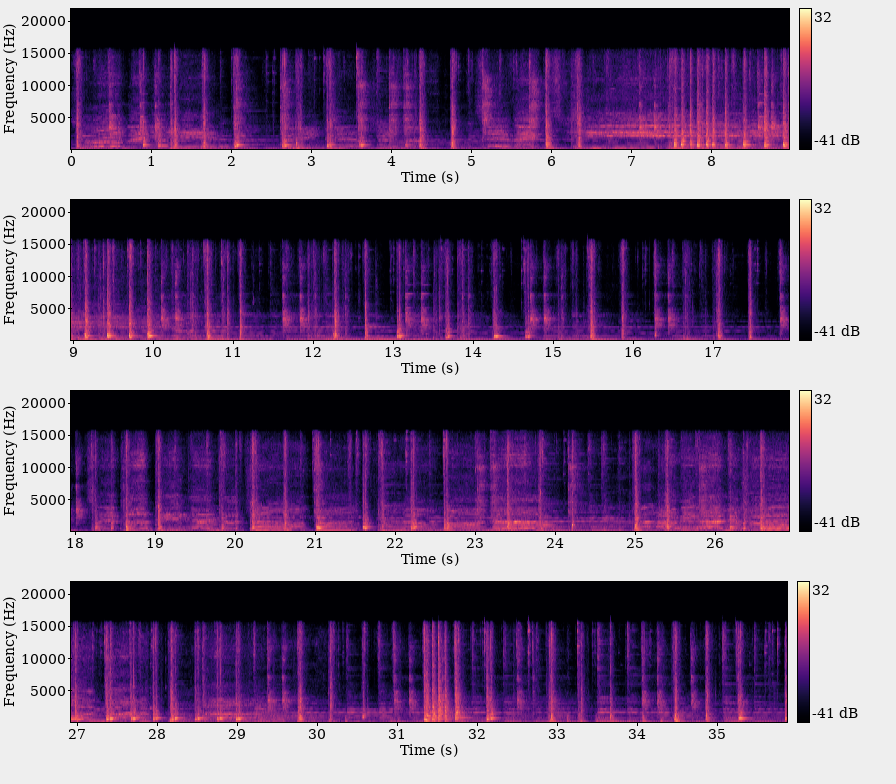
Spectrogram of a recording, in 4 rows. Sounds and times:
Music: 0:00.0 - 0:35.8.

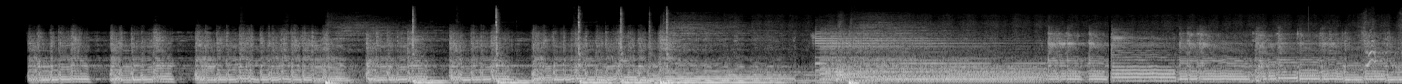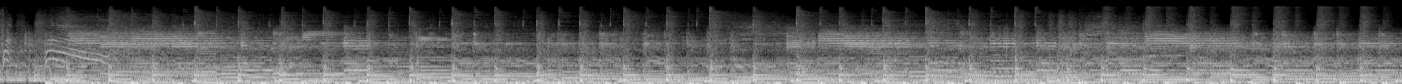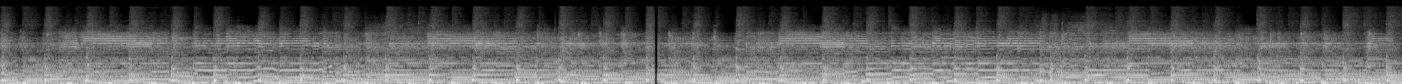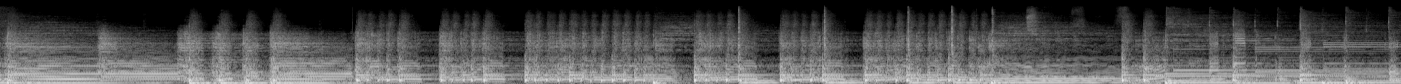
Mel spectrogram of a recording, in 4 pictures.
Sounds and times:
Music: 0:00.2 - 0:56.0.

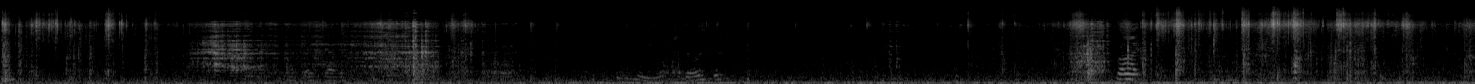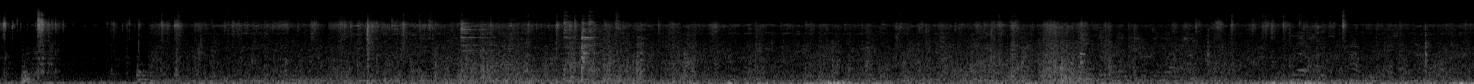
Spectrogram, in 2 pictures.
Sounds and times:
Speech: 0:06.2 - 0:07.3, 0:11.1 - 0:11.5, 0:25.6 - 0:26.8, 0:27.6 - 0:29.0.

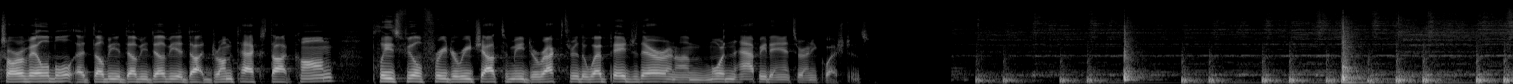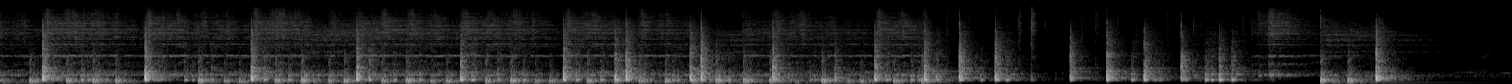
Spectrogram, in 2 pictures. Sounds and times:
Drum: 0:09.5 - 0:29.6
Drum kit: 0:09.5 - 0:30.2.

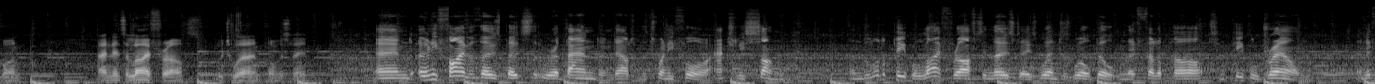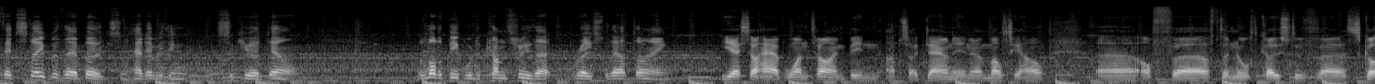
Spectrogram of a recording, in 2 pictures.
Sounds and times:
Music: 0:00.0 - 0:27.5
Speech: 0:01.0 - 0:03.1, 0:03.8 - 0:07.9, 0:08.5 - 0:16.7, 0:18.0 - 0:20.4, 0:21.0 - 0:27.5.

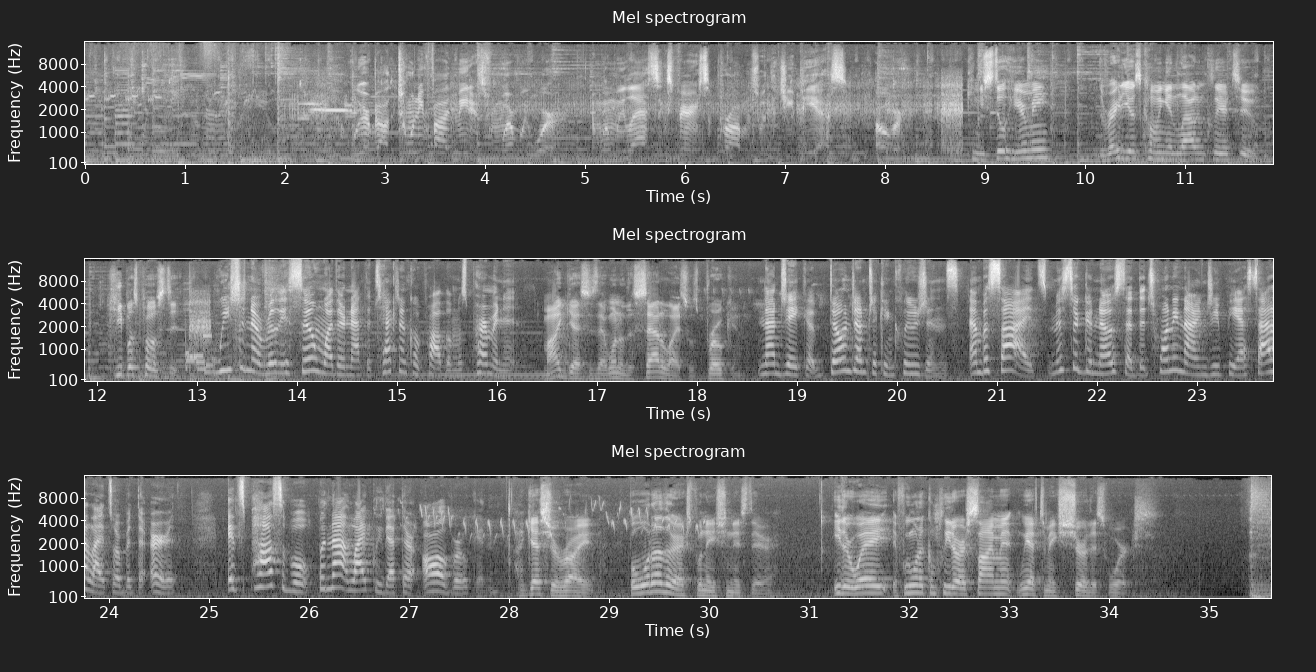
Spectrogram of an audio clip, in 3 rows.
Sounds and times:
Music: 0:00.0 - 0:17.3, 0:35.4 - 0:35.6
Speech: 0:02.7 - 0:08.2, 0:08.8 - 0:09.6, 0:10.2 - 0:34.5.

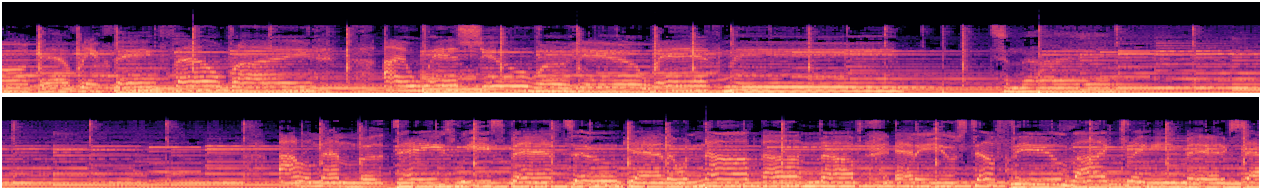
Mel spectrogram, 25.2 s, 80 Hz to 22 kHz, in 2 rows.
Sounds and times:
Music: 0:00.0 - 0:25.1.

